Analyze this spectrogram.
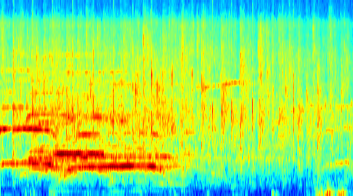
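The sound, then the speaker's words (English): Live audience applause welcoming a host on stage at a recorded show aboard a music cruise: loud, dense clapping that holds steady, then slowly thins and fades toward the end. “So everybody, put your hands together right now and give a big warm welcome to Mr. Jamie JOSTA.”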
